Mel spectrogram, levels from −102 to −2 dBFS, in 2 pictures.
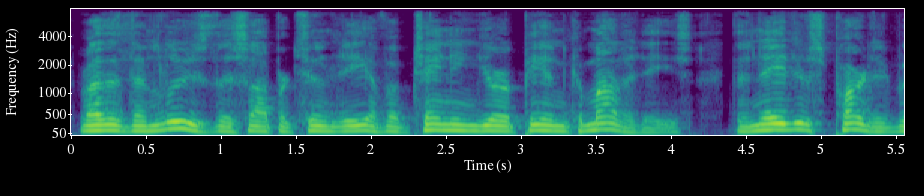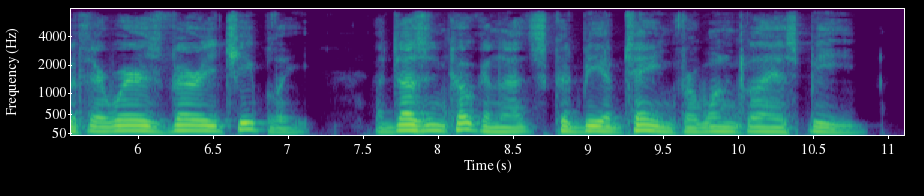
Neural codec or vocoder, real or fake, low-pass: none; real; 7.2 kHz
